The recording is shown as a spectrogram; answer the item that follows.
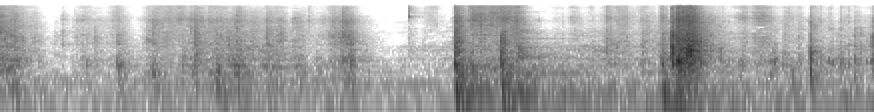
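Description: Rummaging and handling of small objects: soft clicks and rustles, with two louder clattering rustles about two and a half and three and a half seconds in.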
